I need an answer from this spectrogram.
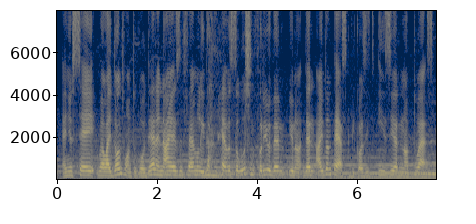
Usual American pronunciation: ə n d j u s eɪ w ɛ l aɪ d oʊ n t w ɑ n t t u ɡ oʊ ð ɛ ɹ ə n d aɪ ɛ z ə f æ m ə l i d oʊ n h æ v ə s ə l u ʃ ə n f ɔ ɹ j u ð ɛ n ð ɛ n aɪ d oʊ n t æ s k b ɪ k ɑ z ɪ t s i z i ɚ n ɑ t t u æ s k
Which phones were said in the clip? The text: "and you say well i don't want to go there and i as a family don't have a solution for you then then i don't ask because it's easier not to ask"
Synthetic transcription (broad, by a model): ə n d j u s eɪ w ɛ l aɪ d oʊ n t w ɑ n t t u ɡ oʊ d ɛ ɹ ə n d aɪ ɛ z ə f æ m ə l i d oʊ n h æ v ə s ə l u ʃ ə n f ɔ ɹ j u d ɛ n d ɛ n aɪ d oʊ n t æ s k b ɪ k ɑ z ɪ t s i z i ɚ n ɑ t t u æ s k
